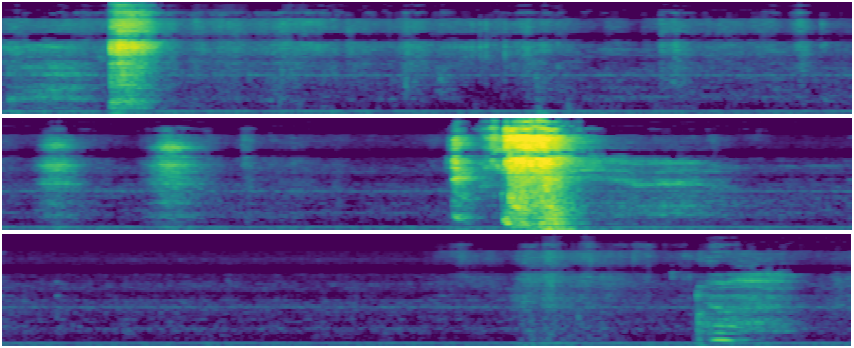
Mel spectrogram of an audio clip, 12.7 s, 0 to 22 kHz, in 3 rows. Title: Relaxed sneezes pt. 2 - finally got pt. 1’s tickle unstuck!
